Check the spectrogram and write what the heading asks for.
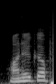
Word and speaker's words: Huánuco: According to the cops, this bloodthirsty band of ghouls were murdering people up and down how would you pronounce that? Huánuco? – Sure. – Huánuco province solely to extract their fat.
